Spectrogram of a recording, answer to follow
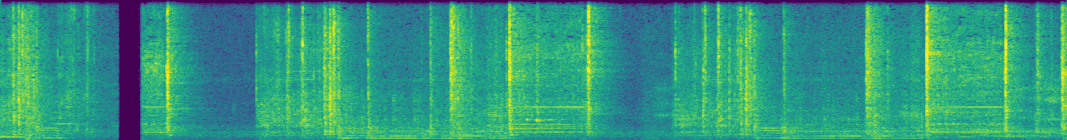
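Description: Bank-statement printer at work: a motor whine in two stretches of about a second and a half each, with clicks and mechanical clatter around them, and a brief drop-out just over a second in.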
